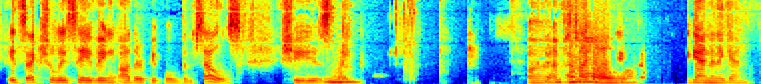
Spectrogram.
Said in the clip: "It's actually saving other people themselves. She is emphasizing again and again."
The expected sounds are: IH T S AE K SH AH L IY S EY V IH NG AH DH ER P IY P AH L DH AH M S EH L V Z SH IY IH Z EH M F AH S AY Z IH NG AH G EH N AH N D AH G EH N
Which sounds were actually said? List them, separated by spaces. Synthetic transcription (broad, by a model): IH T S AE K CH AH L IY S EY V IH NG AH DH ER P IY P L DH AH M S EH L V Z SH IY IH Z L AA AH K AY S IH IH AH G EH N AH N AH G EH N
